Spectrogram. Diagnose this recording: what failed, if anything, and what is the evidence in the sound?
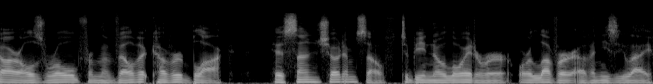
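The driver's buffer went unfilled, leaving a block of digital silence at 3.45 s; the 5.3 ms hole, fitting a 128-sample buffer, sounds as a tick.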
